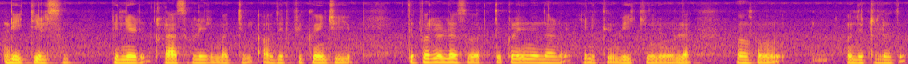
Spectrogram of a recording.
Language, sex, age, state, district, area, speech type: Malayalam, male, 18-30, Kerala, Kozhikode, rural, spontaneous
